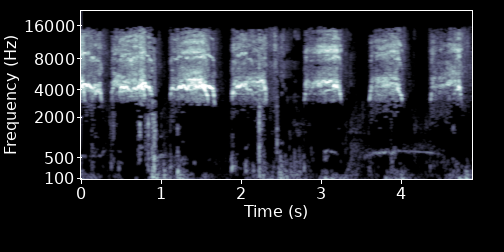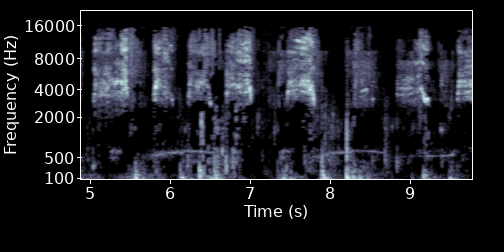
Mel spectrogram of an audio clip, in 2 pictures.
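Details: Racing pigeons living in a loft, where parents feed their chicks: high hissing squeals repeat about every second in short bursts, with faint, low, drawn-out coo-like tones and shuffling below.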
